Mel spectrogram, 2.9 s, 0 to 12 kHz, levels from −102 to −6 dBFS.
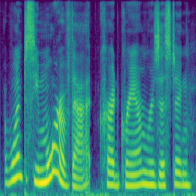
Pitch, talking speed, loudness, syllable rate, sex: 230 Hz, 205 wpm, -16 LUFS, 4.9 syllables/s, female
